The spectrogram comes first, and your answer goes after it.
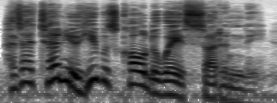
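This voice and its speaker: Theatrical, sinister museum assistant, swooping delivery. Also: male voice, on the high side, huge pitch swings, fast talker, husky, exaggerated voice. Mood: smug, secretive. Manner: courteous, insinuating, theatrical, lapses into whispers. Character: sinister, smug, unctuous museum assistant guarding macabre exhibits. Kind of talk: horror radio drama acting.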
